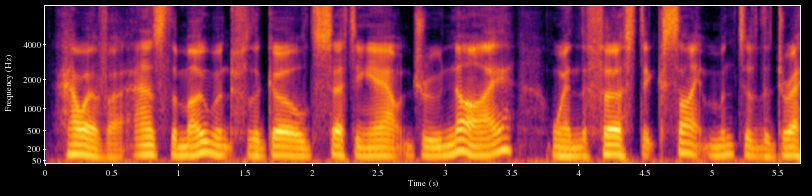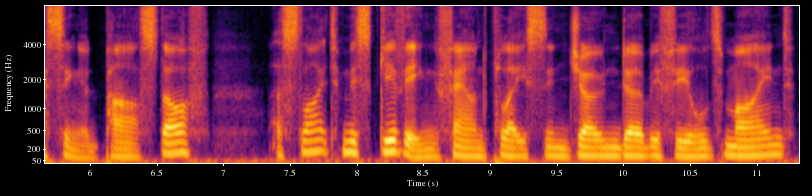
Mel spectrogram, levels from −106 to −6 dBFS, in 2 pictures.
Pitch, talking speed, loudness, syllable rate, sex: 120 Hz, 160 wpm, -18 LUFS, 4.3 syllables/s, male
